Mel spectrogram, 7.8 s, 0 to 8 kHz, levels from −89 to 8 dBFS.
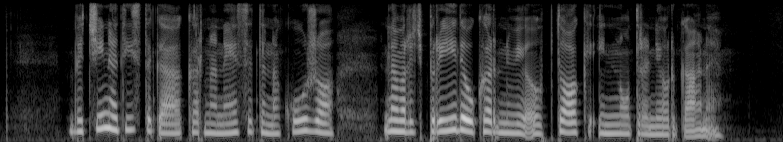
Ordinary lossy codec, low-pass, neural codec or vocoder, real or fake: none; 7.2 kHz; none; real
